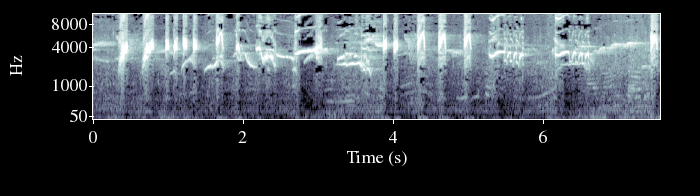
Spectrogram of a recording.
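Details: Oriental magpie-robin, song meant to goad a rival into fighting; bursts of sharp clicking chips alternate with fluid whistled slurs and twisting phrases, punctuated by brief pauses.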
